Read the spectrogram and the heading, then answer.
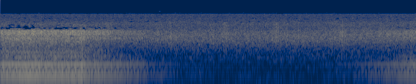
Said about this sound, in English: Oh, officer, can't you go faster? I'm driving as fast as I can,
